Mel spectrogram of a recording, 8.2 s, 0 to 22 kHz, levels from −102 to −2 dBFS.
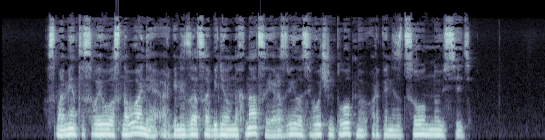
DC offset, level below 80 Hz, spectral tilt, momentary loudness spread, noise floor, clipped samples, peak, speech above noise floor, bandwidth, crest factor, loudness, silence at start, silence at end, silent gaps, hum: under 0.1%; -48 dBFS; -5 dB/octave; 10 LU; -71 dBFS; under 0.1%; 0 dBFS; 54 dB; 15 kHz; 18 dB; -16 LUFS; 0.7 s; 1.15 s; none; none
